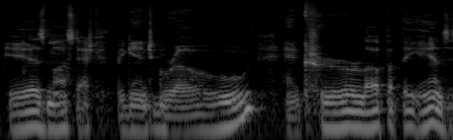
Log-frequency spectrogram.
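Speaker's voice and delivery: usual speaking voice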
